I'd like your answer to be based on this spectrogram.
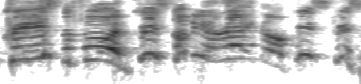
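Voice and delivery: high, eager call up the stairs; excited mom calling. Retold or imitated. Imitating his mom calling him to the phone, excitedly high. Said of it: "a little bit of excitement".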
